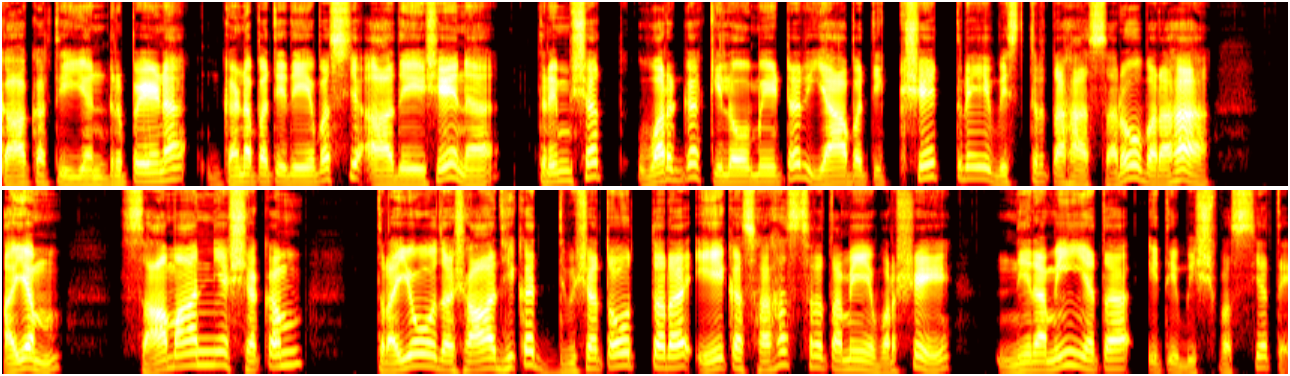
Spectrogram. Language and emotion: Sanskrit, neutral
